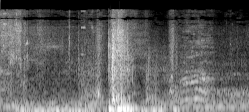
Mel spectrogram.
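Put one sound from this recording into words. A heavy metal object lands with a loud thud.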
